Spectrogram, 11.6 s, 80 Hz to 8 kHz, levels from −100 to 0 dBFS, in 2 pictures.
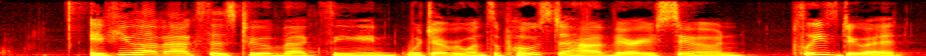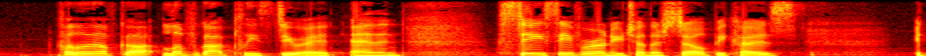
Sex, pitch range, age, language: female, 165-205 Hz, 20-39, English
